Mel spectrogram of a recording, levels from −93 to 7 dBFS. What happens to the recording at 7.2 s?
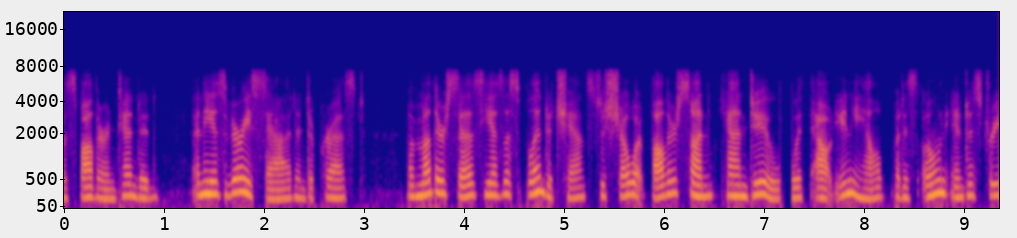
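The player stalls from 7.17 to 7.29 s. Its output was starved, likely because data stopped arriving or the playback thread was blocked, so nothing reached the output for 120 ms until it recovered. The sound cuts out abruptly mid-flow, leaving a brief hole of silence, then resumes. The gap is long enough to register clearly as a dropout.

Running through that moment, as across the whole speech clip, is heavy AMR wideband (HD Voice) codec damage. The encoder rebuilds speech from a pulse-driven vocal tract model and fills the top band with shaped noise, and the coarseness here fits its lowest 6.6 kbit/s mode. The result is rough, raspy speech with nothing above about 7.4 kHz.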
